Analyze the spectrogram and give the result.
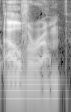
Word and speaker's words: Elverum: So Mount Eerie is the project that some people might be more familiar with as of recent, but the artist Phil Elverum, I think that's how you pronounce his last name. Yes, Phil Elverum previously was releasing music under the moniker of The Microphones.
